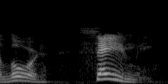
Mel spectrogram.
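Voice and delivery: urgent shouted plea; desperate cry. Shown as a demonstration. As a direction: cry out to God, breaking hard on "save me". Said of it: "I think Peter's "Lord, save me" was a".

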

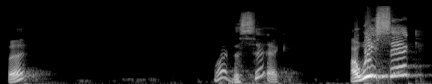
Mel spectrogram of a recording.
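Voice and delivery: high, indignant squeak of a question; high mock-offended guest; offended tax collector.

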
